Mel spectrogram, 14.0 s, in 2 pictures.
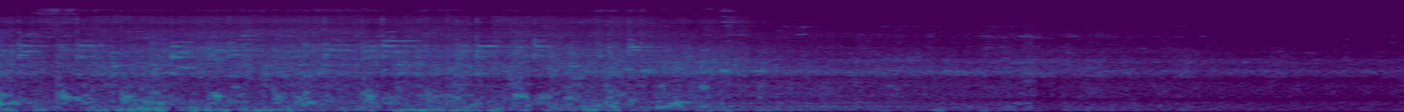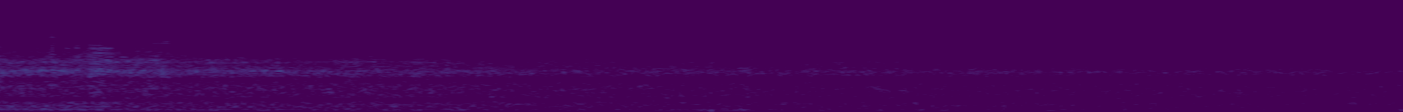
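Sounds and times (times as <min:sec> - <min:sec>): train rolling hiss: 0:00.0 - 0:07.8
train wheels clattering over rail joints: 0:00.0 - 0:08.5.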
